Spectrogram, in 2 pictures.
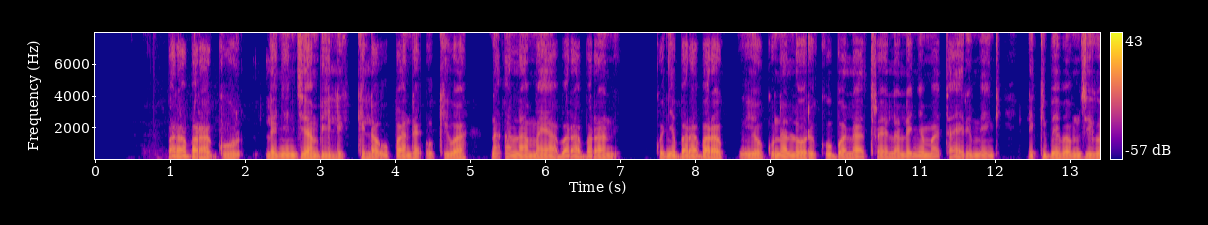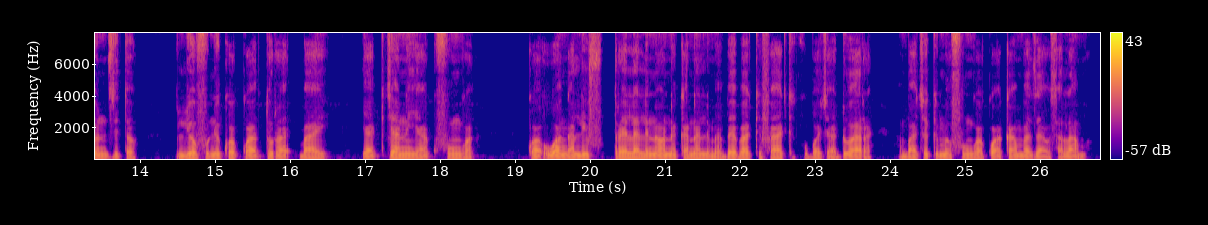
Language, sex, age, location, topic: Swahili, male, 18-24, Mombasa, government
